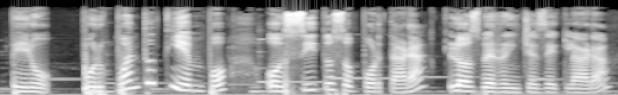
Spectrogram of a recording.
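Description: A woman reading a children's audio storybook aloud in a slow, expressive way. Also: medium pitch.

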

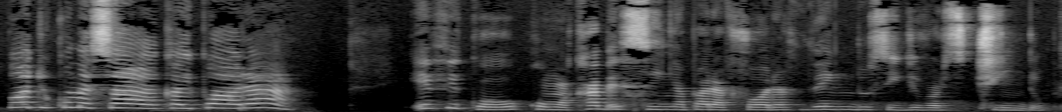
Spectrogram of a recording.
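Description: A woman reading a folk tale aloud in a slow, simple storytelling way. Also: sits high, a little mellow.

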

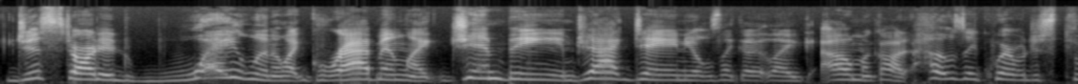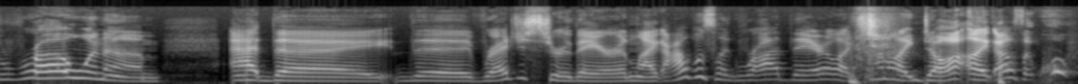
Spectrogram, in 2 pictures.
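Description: A woman's voice: a little high, expressive, unhurried, no room sound, clean studio sound. A woman co-hosting a podcast, telling a casual, rambling story full of fillers. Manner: rambling, filler-heavy, laughs often. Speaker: podcast co-host.

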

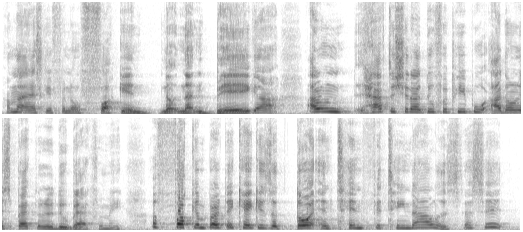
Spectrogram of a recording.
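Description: A man's voice: high voice, expressive, moderate pace, few pauses. Blunt New man ranting. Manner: profane, blunt, heated ranting. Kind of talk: solo podcast monologue.

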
